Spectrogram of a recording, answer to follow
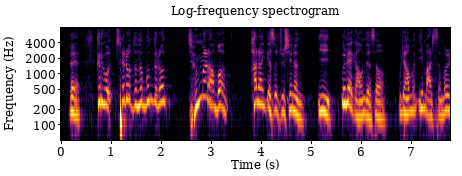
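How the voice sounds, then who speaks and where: His pitch swings very widely. The man's voice sits high. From Gyeongsang region, South Korea. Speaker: pastor. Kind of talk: sermon. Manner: fast.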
